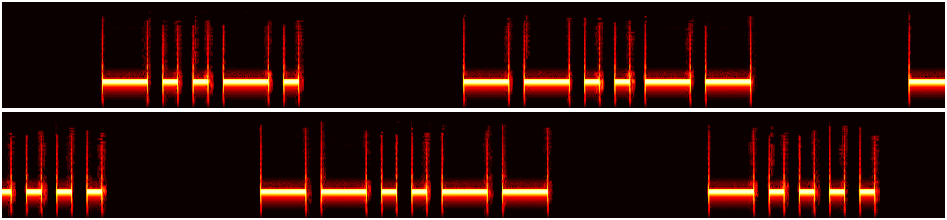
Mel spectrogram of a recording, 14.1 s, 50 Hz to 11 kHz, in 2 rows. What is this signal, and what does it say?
Morse code, heard as a keyed tone, about 10 wpm, spaced as for 5 wpm, 800 Hz. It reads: /,B,6
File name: LEZIONI / 10 SIGNS / 10D COMA ws 10wpm 4314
